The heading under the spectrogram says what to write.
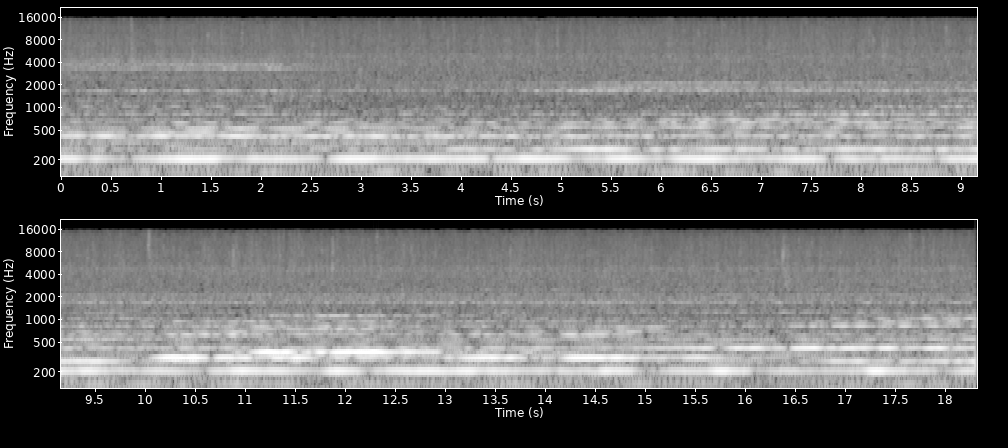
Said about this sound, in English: So I put canned thunder on it for my keyboard. So now I just ruined it all for everybody's listening. It's actually my garden hose in stereo.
